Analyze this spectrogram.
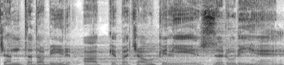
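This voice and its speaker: A man talks in a fairly low pitch. Noticeable noise sits in the background. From Pakistan. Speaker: voice over artist and audio editor. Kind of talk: real estate TV commercial read. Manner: energetic.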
